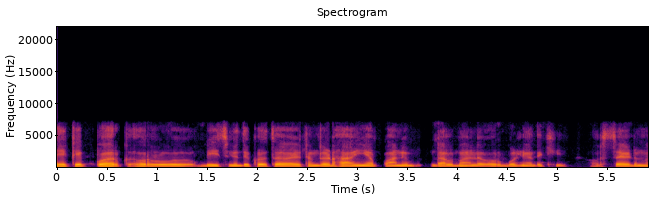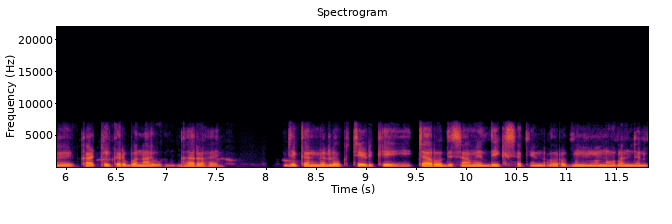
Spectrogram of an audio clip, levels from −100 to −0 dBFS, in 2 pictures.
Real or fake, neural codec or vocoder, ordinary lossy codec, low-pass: fake; codec, 16 kHz, 2 kbps, FunCodec, trained on Chinese and English, 25 frames a second; none; 7.2 kHz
